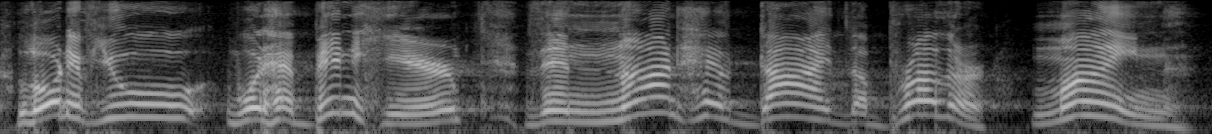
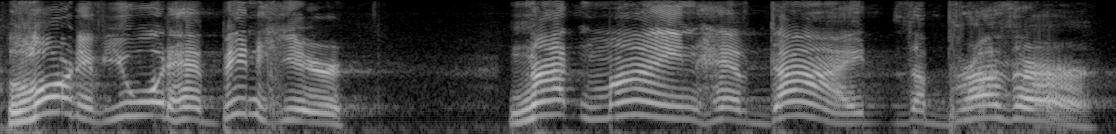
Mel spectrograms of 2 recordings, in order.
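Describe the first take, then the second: First: Higher, slow reading building to a drawn-out "mine"; stress on MINE. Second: Higher, slow reading landing on final "brother"; stress on BROTHER. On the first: Martha grieving to Jesus, possessive stress on "mine". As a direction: land on final "mine", stretched and falling. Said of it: "The last word is mine". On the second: Mary to Jesus, weight on "brother" rather than herself. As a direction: let the line fall onto a drawn-out "brother". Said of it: "Here's Mary's emphasis". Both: Shown as a demonstration.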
